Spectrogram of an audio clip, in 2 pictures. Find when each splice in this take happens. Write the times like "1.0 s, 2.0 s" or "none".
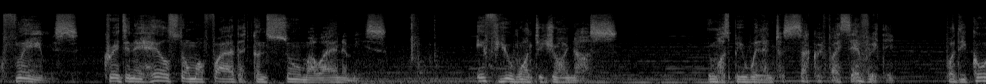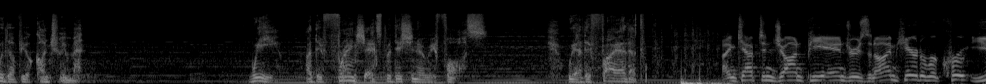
16.3 s, 17.9 s

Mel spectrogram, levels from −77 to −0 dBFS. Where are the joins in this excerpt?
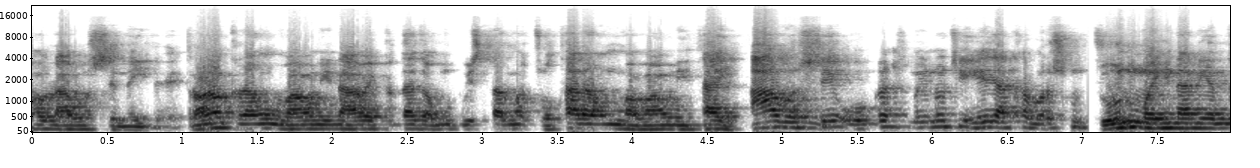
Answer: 0.9 s, 4.8 s, 6.9 s

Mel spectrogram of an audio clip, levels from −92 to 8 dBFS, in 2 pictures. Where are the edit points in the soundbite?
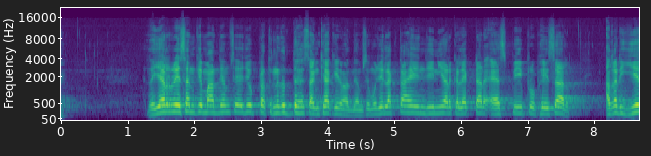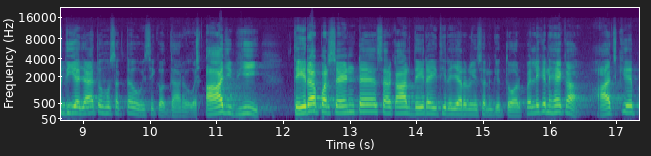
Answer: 10.6 s

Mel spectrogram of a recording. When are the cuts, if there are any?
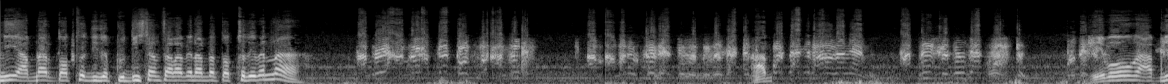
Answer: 10.7 s

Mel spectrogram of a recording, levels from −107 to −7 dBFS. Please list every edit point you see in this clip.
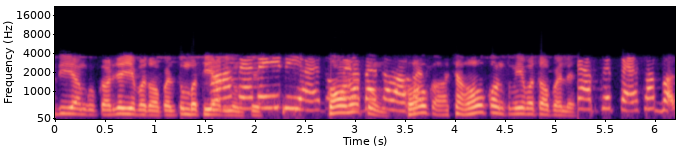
5.2 s

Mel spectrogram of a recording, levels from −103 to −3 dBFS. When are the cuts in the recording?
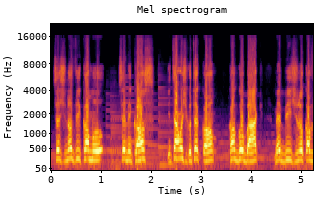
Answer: none

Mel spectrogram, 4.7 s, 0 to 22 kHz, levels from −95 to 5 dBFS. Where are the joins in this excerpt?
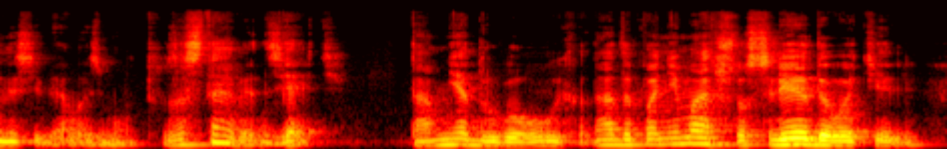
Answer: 3.0 s

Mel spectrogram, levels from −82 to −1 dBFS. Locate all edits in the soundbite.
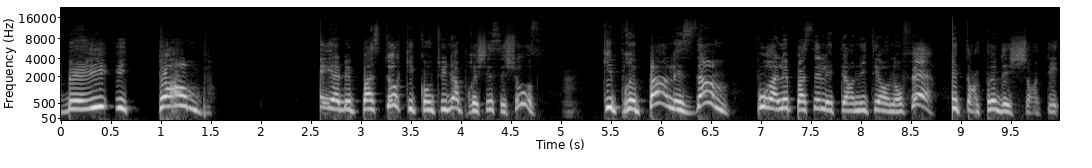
2.6 s, 8.9 s

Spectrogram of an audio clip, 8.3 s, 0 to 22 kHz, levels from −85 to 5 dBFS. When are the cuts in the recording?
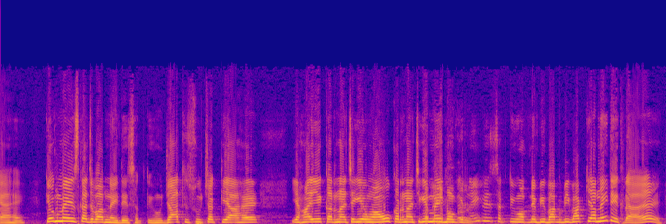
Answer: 5.5 s

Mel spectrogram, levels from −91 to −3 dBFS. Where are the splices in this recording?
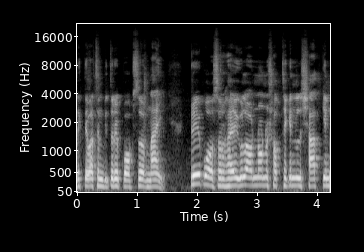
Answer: none

